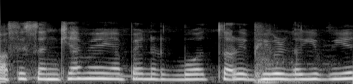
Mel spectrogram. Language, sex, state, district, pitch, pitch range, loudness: Hindi, female, Himachal Pradesh, Shimla, 245 Hz, 235-255 Hz, -13 LUFS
